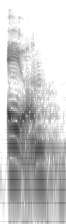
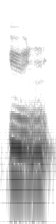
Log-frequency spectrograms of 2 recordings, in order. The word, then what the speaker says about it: Aon: So this is, so all of our single casks are called Oon, which is spelled A-O-N. So I initially pronounced this Aeon, but you have to think of a Scottish person saying Oon in French, but with a Scottish accent, Oon. So that means one, obviously, in Gaelic.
